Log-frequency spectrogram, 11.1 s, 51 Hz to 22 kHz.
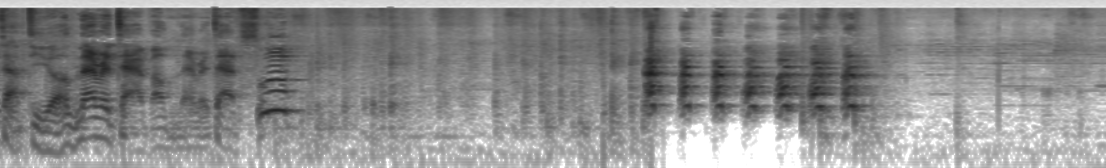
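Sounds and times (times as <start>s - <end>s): dog barking: 6.5s - 9.0s.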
